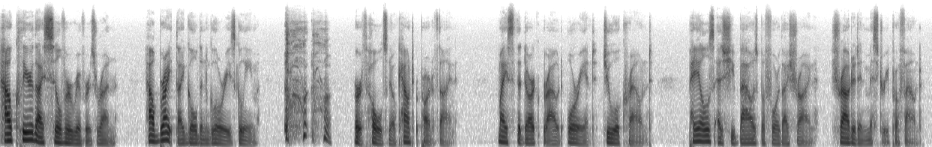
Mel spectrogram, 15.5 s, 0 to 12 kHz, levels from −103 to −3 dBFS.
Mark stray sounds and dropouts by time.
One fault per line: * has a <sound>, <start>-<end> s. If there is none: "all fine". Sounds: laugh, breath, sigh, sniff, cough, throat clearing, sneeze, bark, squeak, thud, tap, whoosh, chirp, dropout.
* has a cough, 4.7-5.5 s
* has a dropout, 6.9-6.9 s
